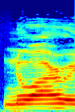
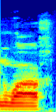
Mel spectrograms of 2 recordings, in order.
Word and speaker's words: noir: I, I always think about film noir, like in the French way. – Yeah, I never say it like that.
